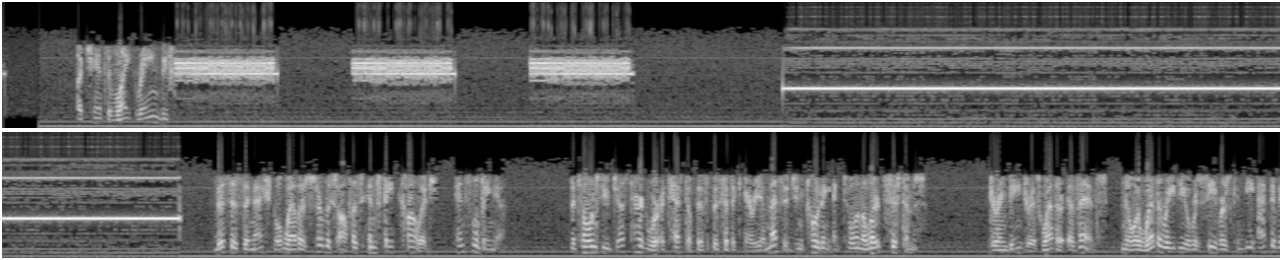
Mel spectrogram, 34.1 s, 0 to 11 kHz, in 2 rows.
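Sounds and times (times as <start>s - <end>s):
buzzy digital data screech: 2.3s - 3.7s, 4.6s - 6.1s, 7.0s - 8.5s
high steady warning alarm tone: 2.3s - 3.7s, 4.6s - 6.1s, 7.0s - 8.5s, 10.4s - 19.5s.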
